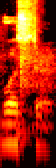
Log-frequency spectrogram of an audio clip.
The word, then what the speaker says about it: Worcester: You could say worester. I got to get that worester. Yeah. Yeah. Yeah. Austin accent. I can't even do is how it's spelled, but it's Worcester or No, that's Gl.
